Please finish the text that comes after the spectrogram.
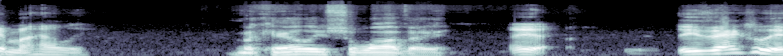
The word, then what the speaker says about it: Michele: yeah, 'cause I know because it looks like it should be Michelle. Yeah, How is it pronounced? I say Maheli.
